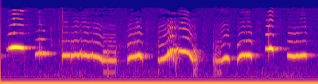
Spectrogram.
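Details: Pet cockatiel, nine months old, singing to follow a mobile phone: sharp high opening whistle, then a string of held and wavering whistled notes, one bent upward and down, ending on a short bright note.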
